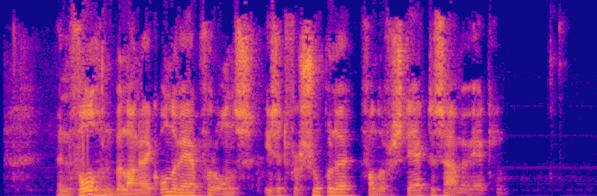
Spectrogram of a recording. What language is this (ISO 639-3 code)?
nld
